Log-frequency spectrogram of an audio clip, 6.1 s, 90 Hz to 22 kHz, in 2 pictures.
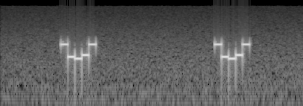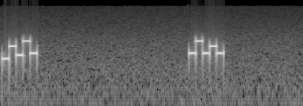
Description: Five-tone selective call (ZVEI), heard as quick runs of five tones, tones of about 70 ms. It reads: 92139 92139 18334 44484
